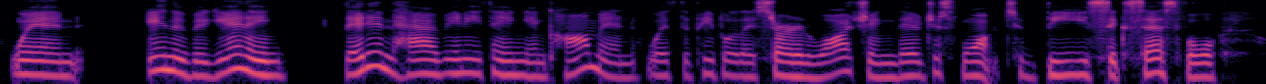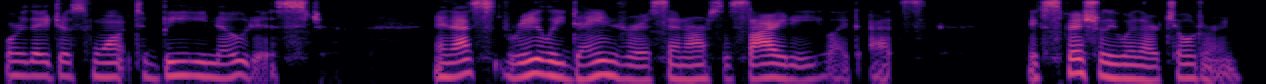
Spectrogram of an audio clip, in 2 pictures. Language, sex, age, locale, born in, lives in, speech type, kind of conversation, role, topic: English, female, 35-39, en-US, United States, United States, conversation, unstructured, none, How does technology shape your sense of access and belonging in everyday life?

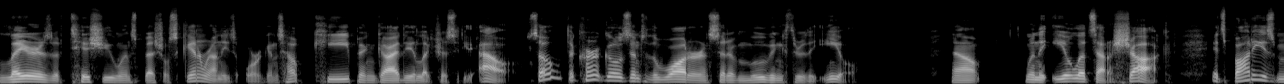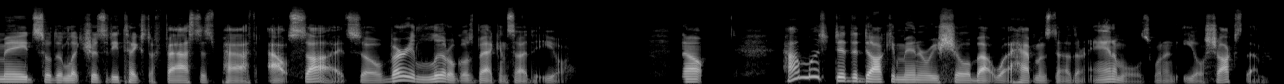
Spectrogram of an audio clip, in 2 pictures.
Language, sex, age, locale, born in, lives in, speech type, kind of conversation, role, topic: English, male, 45-49, en-US, United States, United States, read, expert-assistant, expert, How do electric eels generate electricity?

